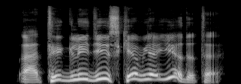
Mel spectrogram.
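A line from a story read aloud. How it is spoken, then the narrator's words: Joyful. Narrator (Russian): радостно сказал Прохоров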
